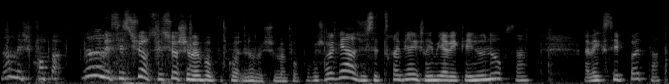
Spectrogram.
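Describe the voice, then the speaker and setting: A woman's voice: medium pitch, lively intonation, fast. A woman hosting a crafting vlog, chatting to her viewers in a rambling, casual way full of fillers and self-interruptions. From France. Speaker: craft video host.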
